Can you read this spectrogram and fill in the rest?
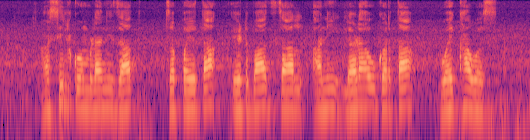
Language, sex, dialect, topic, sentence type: Marathi, male, Northern Konkan, agriculture, statement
